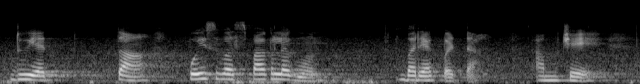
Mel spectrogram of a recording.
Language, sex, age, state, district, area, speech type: Goan Konkani, female, 18-30, Goa, Quepem, rural, spontaneous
